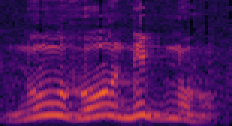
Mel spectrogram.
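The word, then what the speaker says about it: نُوحٌ ابْنَهُ: তানবিনের যে নুনটি ছিল, এই নুনটির নিচে জের দেওয়া হয়, ঠিক আছে। তাহলে নুহু নিবনুহু, নুহু নিবনুহু, এই যে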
